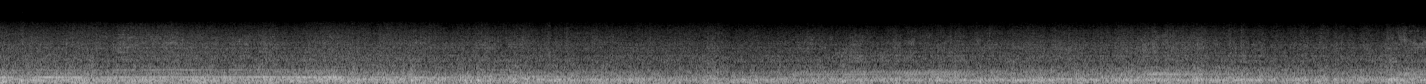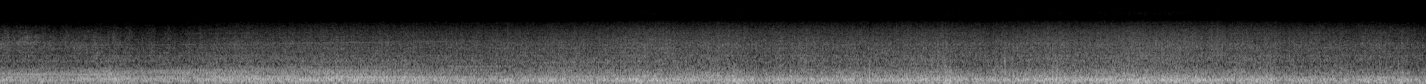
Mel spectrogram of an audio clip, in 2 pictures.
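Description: Dodge Challenger SRT's V8 engine being driven hard on a race track. Its pitch rises as it accelerates and drops under braking and downshifts for corners, over steady wind and road noise.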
